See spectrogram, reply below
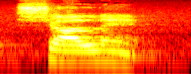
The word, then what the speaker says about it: Shalem: Salem in the Hebrew is the word Shalem. And most people pronounce that word shalom.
